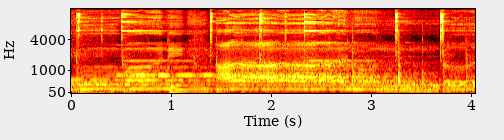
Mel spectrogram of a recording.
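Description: A male voice singing an Indian song with harmonium accompaniment: held reed tones underneath and the vocal line turning into quick wavering ornaments about halfway through. Percussion strikes keep a beat throughout.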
